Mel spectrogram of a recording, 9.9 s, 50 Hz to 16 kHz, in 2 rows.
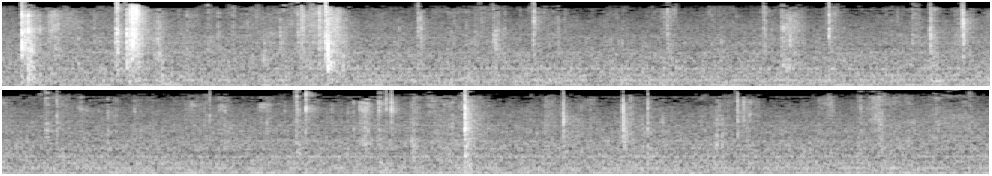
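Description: Sheet-metal top shield of an iBook G4 being set onto the laptop's frame and pressed into place by hand, giving a few light clicks and taps. The sharpest comes about a second and a half in, and softer ones are scattered later, over a steady low hum.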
